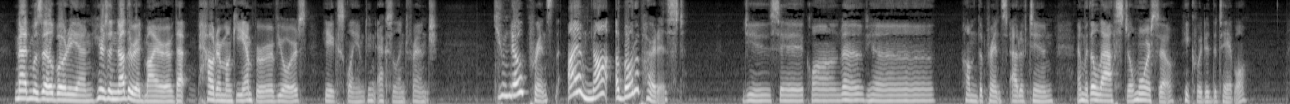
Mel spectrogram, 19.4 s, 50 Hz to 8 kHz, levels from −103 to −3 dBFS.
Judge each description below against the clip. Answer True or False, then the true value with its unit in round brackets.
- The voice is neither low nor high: True (160 Hz)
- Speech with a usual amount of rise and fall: True (3.4 semitones)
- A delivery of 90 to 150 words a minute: True (145 wpm)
